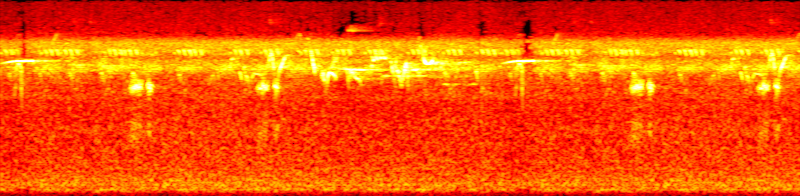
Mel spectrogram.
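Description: A dense, high-pitched insect chorus of steady chirping and trilling, with brief rising chirps over the top.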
